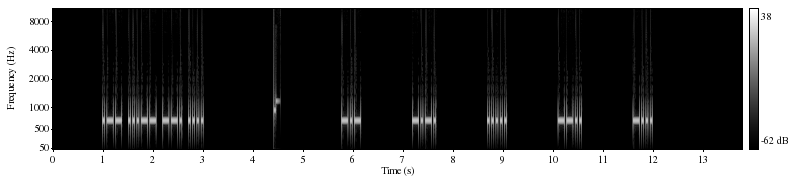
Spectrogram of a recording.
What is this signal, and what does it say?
Morse code, heard as a keyed tone, about 27 wpm, spaced as for 11 wpm, 700 Hz. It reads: W3GH KC5ZB
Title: USA Call Signs - 8x Character Spacing - 28wpm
